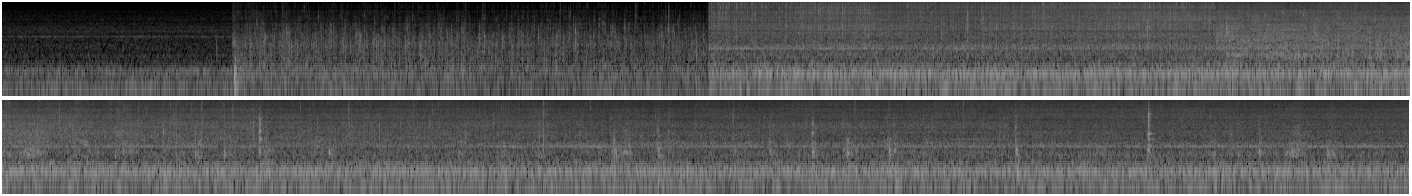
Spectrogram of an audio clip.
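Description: Sweet potato stems sizzling as they stir-fry in an oiled frying pan, with scattered sharp clicks from the stirring. The sizzle jumps up about seven seconds in after a quieter start, then holds steady.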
